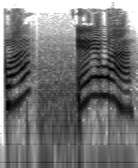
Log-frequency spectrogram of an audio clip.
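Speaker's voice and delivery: high, drawn-out call; calling out to mother. Acted. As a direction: call "avva" long and high. Calls out to mother.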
